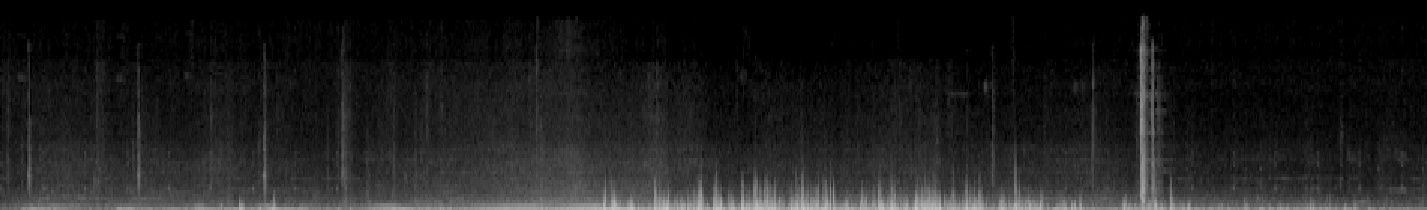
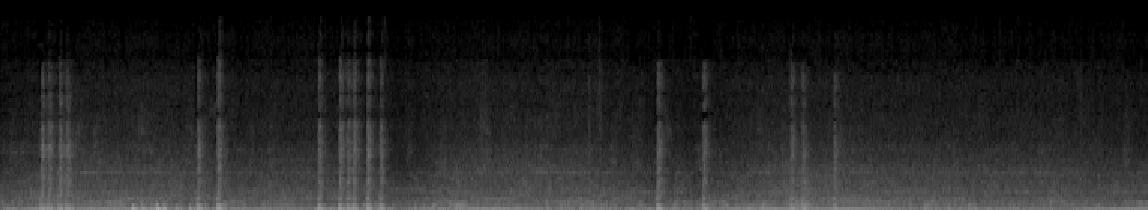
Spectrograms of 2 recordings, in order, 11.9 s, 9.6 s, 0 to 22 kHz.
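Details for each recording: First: Nissan 350Z after rear end links were replaced with Whiteline versions to fix a creak: engine revs and car pulls away smoothly over bumps with no creak or knock from the rear suspension; fixed. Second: Nissan 350Z rear sway bar end links (worn stock parts, later replaced with Whiteline): irregular creaks and short knocks in bursts while rolling over uneven ground. The worn rear end links are creaking.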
